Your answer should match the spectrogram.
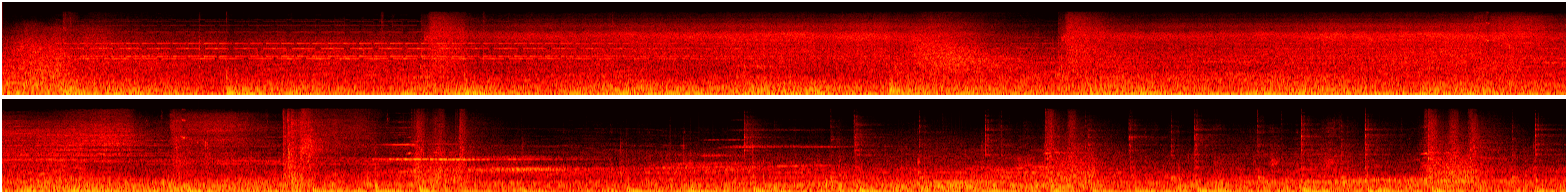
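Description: Tense, ominous background music over a deep steady rumble. From about two-thirds of the way in, a run of sharp percussive hits.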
